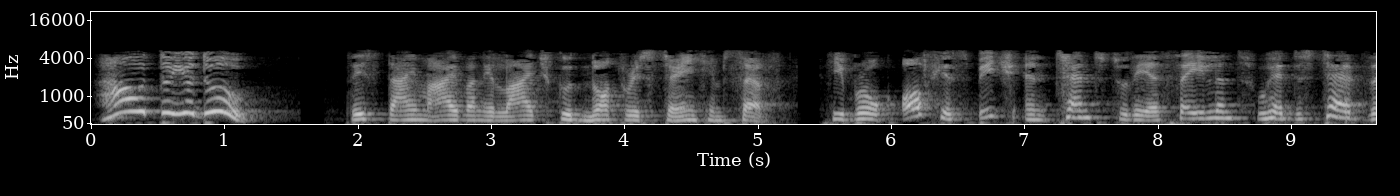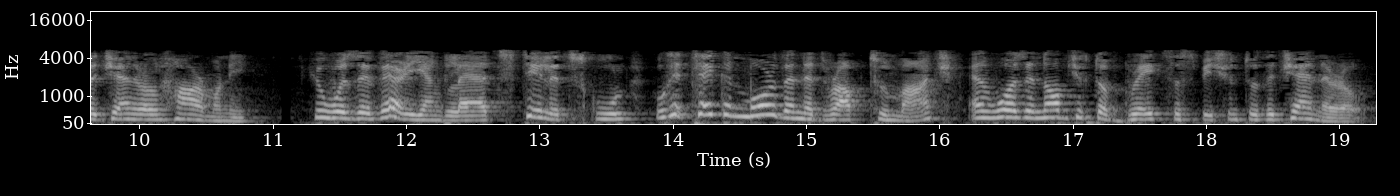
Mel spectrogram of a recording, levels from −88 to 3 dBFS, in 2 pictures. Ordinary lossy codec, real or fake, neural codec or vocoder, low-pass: MP3, 24 kbps; real; none; 5.4 kHz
